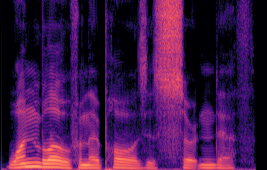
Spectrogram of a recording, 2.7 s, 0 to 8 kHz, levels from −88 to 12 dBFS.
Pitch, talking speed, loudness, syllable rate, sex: 135 Hz, 180 wpm, -16 LUFS, 4.1 syllables/s, male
